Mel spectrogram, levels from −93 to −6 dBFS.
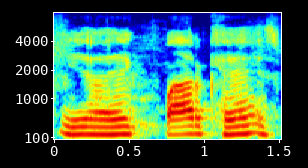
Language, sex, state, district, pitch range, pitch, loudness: Hindi, male, Jharkhand, Ranchi, 175-185 Hz, 180 Hz, -14 LUFS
